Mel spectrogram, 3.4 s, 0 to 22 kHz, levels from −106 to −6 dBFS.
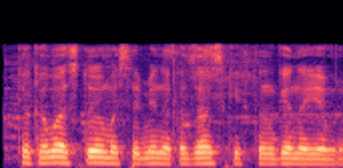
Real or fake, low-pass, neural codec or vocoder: real; 7.2 kHz; none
